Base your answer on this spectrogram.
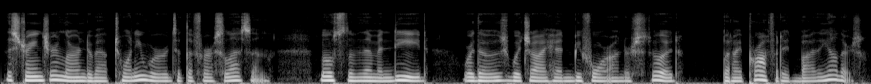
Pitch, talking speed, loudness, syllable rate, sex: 170 Hz, 185 wpm, -16 LUFS, 5.6 syllables/s, female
